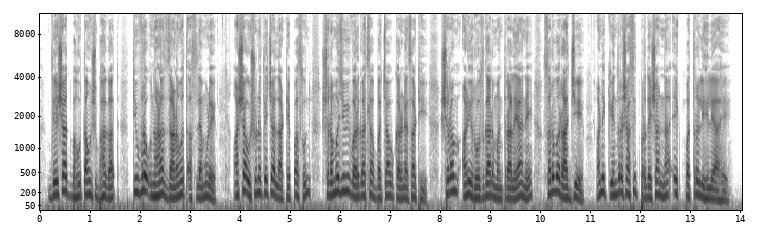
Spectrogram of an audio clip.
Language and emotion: Marathi, neutral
